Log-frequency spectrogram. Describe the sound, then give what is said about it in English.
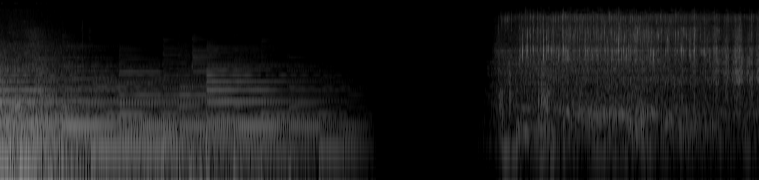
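Water runs steadily from a tap while someone washes their hands, a continuous bright hiss that starts after music fades out and a short silence. “I'm just taking a minute to wash my hands before we begin the show this week.”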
